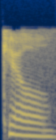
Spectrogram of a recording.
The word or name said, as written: kill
